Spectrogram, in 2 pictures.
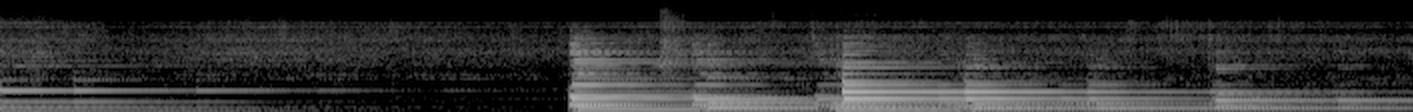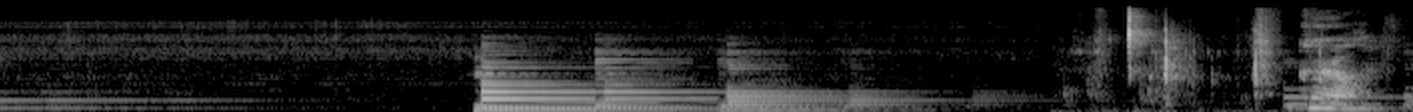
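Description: Background film music: acoustic guitar chords plucked and left to ring out and fade, played in two phrases with a near-silent gap after the first. A few short sharp sounds come in near the end.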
